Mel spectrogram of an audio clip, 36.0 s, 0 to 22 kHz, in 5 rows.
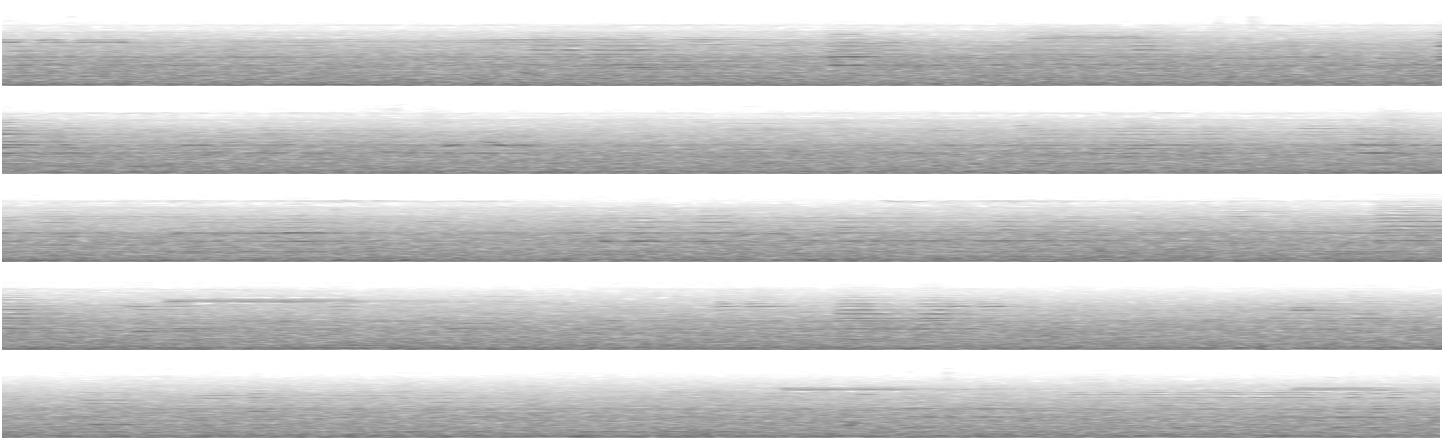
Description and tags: skyline Middle East distant traffic horn honks and city haze03 Gaza 2016
city, East, haze, Middle, skyline, traffic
